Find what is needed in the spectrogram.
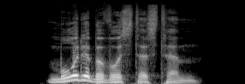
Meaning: strong dative masculine/neuter singular superlative degree of modebewusst
- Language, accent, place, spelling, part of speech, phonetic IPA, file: German, Germany, Berlin, modebewusstestem, adjective, [ˈmoːdəbəˌvʊstəstəm], De-modebewusstestem.ogg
